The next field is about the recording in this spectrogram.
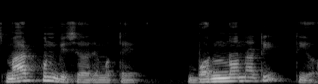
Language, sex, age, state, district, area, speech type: Odia, male, 45-60, Odisha, Balasore, rural, read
